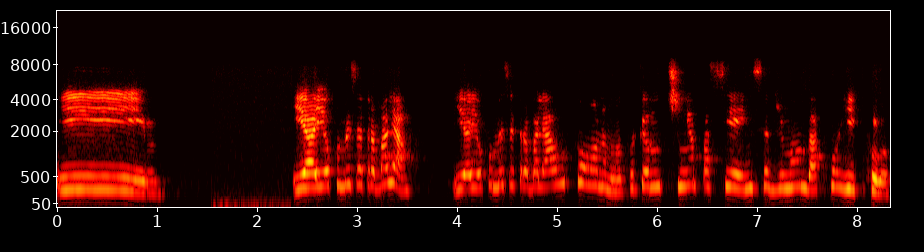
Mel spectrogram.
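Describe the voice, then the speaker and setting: A woman speaking with ordinary pitch variation. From Brazil, Ribeirão Preto (São Paulo state). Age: 30s. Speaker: makeup artist. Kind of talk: lecture. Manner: casual.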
